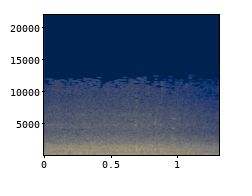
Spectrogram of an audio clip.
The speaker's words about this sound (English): At the rear entrance, well shielded from the protesters, the politicians arrive in their chauffeured cars.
